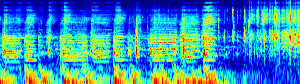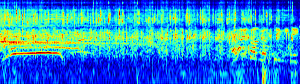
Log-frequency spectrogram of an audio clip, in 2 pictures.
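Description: Marching band playing brass and drums in a strong beat, stopping abruptly about four and a half seconds in at the end of the song. Crowd applause and cheering follow.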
